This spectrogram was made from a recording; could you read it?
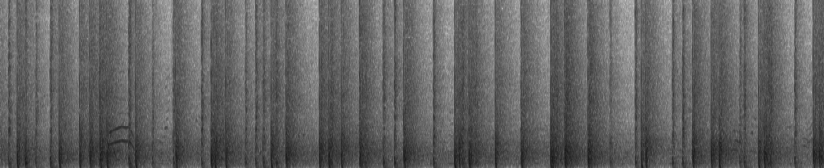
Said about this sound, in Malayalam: അപ്പോൾ ഇതാ വെടിക്കെട്ടും ഏകദേശം കഴിഞ്ഞിട്ടുണ്ട്.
